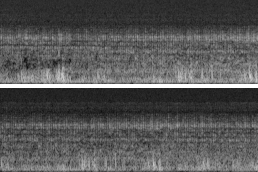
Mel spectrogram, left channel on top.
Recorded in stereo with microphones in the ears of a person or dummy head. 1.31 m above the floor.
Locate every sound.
Only background noise.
